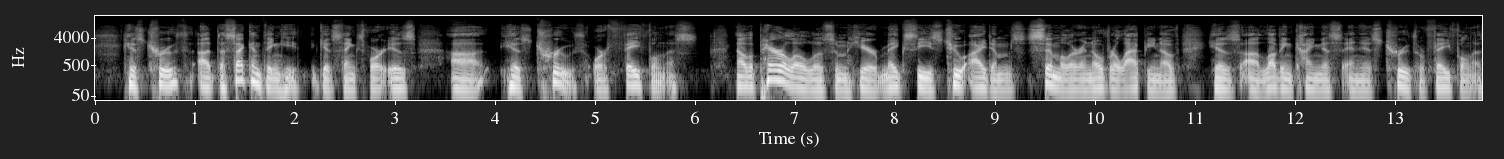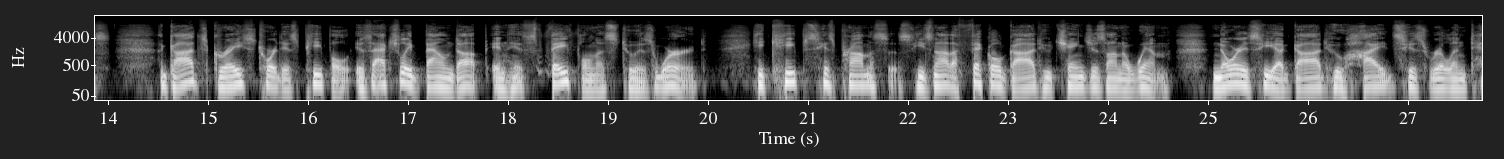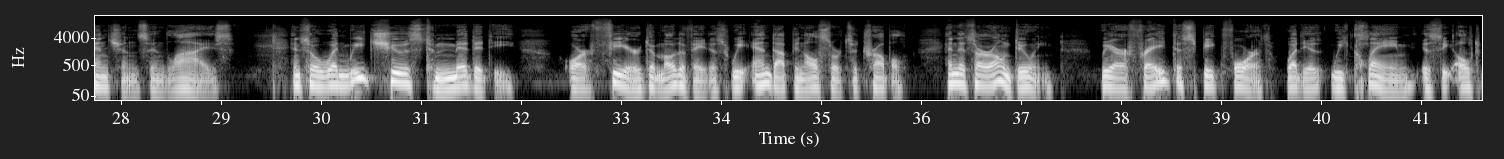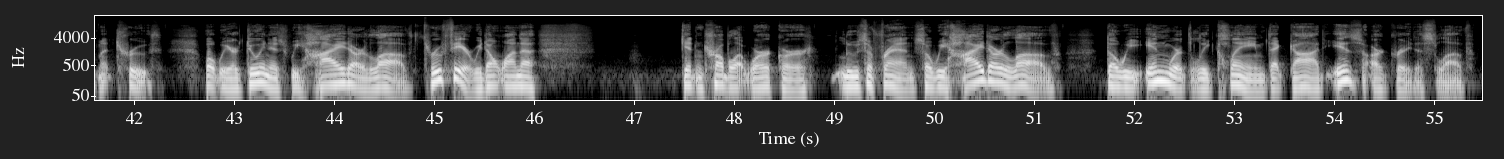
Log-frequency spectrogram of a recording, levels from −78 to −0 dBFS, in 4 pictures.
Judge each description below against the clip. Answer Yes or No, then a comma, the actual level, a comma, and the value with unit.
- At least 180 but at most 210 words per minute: No, average, 170 wpm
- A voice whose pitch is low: Yes, low, 105 Hz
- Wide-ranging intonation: No, average, 4.0 semitones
